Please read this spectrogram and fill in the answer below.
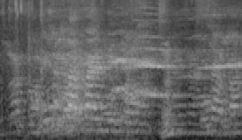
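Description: A rooster crowing: one long call of nearly two seconds that ends on a held high note.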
